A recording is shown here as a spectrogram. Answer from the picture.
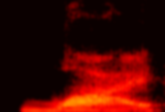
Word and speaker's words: why: letter I right why so for this one we make the W sound and then we just go why why so you're just saying the W and I sound together w i why why right so that's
